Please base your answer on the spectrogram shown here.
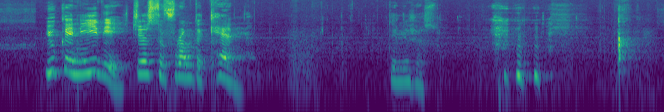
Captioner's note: chuckles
